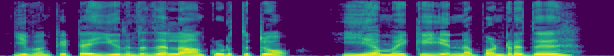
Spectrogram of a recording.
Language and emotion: Tamil, fearful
